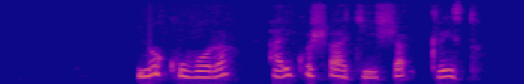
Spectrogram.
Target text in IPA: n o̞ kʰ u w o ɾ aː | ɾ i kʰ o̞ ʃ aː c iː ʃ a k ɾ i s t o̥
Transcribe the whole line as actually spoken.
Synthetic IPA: n o̞ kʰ u β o ɾ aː | ɾ i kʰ o̞ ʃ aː c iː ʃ a k ɾ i s t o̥

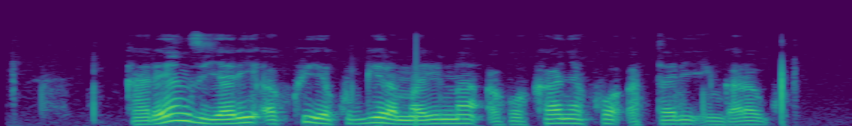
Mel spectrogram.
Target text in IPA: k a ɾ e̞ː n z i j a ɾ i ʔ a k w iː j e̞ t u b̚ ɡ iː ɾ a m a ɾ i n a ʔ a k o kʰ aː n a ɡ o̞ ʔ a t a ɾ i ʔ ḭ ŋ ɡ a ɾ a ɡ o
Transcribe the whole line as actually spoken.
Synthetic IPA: k a ɾ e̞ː n z i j a ɾ i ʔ a k w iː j e̞ k u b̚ ɡ iː ɾ a m a ɾ i n a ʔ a k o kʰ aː ɲ a k o̞ ʔ a t a ɾ i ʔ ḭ ŋ ɡ a ɾ a ɡ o

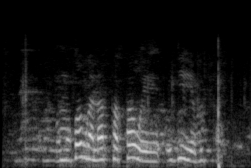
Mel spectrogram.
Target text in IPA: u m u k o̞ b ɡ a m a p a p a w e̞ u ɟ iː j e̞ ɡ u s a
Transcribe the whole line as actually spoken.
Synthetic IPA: u m u k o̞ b ɡ a n a p a p a w e̞ u ɟ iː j e̞ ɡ u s a

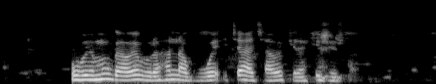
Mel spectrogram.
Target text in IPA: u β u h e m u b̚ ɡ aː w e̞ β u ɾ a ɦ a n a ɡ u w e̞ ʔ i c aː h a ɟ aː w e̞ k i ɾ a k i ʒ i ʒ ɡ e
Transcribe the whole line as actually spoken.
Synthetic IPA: u β u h e m u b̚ ɡ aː w e̞ β u ɾ a ɦ a n a ɡ u w e̞ ʔ i c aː h a c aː w e̞ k i ɾ a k i ʒ i ʒ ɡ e

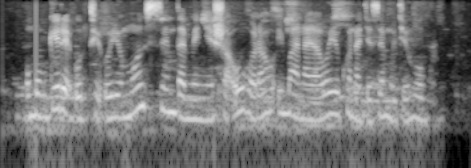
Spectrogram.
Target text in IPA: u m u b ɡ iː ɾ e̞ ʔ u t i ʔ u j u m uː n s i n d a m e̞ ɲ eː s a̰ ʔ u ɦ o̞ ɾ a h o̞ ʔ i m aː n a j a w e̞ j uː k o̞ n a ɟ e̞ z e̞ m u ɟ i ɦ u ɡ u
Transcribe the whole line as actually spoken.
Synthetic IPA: u m u b ɡ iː ɾ e̞ ʔ u t i ʔ u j u m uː n s i n d a m e̞ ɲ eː ʃ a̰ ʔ u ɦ o̞ ɾ a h o̞ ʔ i m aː n a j a w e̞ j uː k o̞ n a ɟ e̞ z e̞ m u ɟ i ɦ u ɡ u

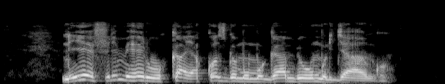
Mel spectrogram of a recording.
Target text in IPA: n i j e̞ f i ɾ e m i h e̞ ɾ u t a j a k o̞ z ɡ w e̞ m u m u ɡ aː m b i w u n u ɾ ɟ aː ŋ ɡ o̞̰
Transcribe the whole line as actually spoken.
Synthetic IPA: n i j e̞ f i ɾ i m i h e̞ ɾ u k a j a k o̞ z ɡ w e̞ m u m u ɡ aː m b i w u m u ɾ ɟ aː ŋ ɡ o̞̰

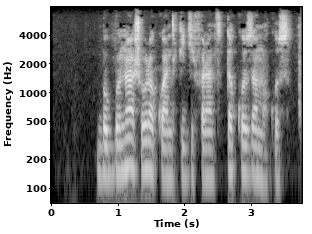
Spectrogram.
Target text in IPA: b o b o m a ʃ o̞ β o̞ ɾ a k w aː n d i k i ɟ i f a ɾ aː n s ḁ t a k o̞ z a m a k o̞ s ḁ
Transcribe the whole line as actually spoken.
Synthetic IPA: b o b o n a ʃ o̞ β o̞ ɾ a k w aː n d i k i ɟ i f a ɾ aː n s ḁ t a k o̞ z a m a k o̞ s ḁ

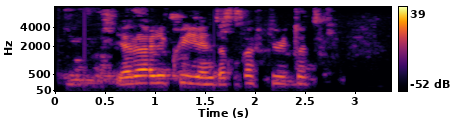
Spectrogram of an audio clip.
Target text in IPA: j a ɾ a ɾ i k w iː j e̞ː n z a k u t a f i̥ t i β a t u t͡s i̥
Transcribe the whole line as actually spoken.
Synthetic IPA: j a ɾ a ɾ i k w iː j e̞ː n z a k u k a f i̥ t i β i t o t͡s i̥

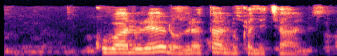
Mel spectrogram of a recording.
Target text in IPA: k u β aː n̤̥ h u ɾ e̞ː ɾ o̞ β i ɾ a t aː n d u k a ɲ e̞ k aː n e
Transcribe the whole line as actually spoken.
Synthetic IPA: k u β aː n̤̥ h u ɾ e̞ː ɾ o̞ β i ɾ a t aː n d u k a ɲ e̞ c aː n e

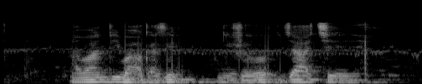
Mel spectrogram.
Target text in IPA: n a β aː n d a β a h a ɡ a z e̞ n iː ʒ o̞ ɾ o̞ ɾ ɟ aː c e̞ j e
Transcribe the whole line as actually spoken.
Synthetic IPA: n a β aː n d i β a h a ɡ a z e̞ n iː ʒ o̞ ɾ o̞ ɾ ɟ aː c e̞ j e

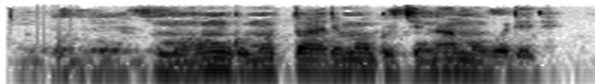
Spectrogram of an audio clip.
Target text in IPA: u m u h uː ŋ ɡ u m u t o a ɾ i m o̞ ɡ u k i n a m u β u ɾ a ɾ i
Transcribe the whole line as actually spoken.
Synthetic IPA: u m u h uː ŋ ɡ u m u t o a ɾ i m o̞ ɡ u c i n a m u β u ɾ i ɾ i

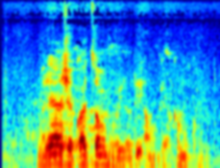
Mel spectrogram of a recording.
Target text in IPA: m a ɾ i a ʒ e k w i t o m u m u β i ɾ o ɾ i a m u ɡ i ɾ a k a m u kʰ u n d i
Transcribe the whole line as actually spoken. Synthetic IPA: m a ɾ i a ʒ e k w a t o m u m u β i ɾ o ɾ i a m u ɡ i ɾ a k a m u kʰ u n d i

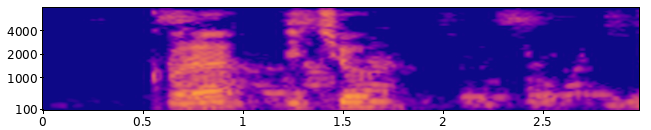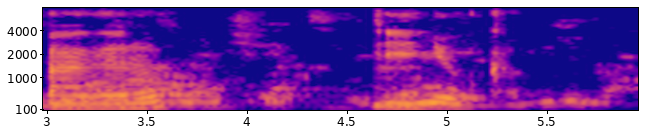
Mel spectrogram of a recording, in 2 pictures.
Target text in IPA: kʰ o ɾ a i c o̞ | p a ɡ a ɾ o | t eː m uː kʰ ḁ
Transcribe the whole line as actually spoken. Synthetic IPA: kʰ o ɾ a i c o̞ | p a ɡ a ɾ o | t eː ɲ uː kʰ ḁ

